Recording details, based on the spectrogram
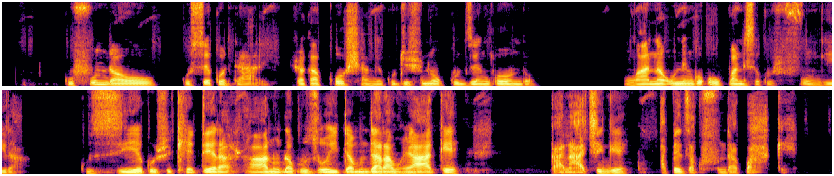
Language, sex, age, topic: Ndau, male, 36-49, education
